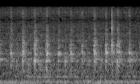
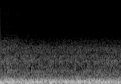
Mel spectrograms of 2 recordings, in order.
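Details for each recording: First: 2007 Honda Civic original engine at idle, before an engine swap: loud, fast knock of several hits a second, uneven but persistent, pointing to the bottom end; suspected broken bearings, maybe even a piston. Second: 2007 Honda Civic after an engine swap that had misfired on all cylinders under acceleration, now with the wrong drive belt corrected: steady, even low drone driving near 3000 rpm, no stumbling or surging; normal running under load.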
